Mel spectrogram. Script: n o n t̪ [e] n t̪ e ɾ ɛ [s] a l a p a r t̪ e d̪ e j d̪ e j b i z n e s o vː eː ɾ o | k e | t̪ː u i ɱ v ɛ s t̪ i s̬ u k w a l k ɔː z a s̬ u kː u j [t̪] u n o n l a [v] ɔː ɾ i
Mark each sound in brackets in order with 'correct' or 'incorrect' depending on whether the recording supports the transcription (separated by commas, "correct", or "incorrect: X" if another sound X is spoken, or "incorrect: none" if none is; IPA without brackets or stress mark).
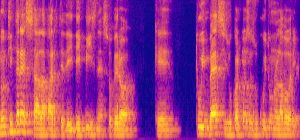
incorrect: i, incorrect: sː, correct, correct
